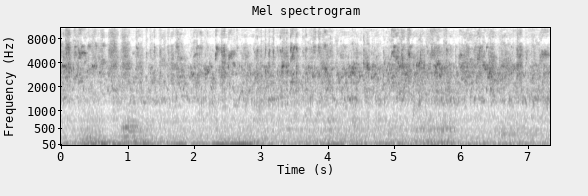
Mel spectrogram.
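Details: A flock of budgerigars flying in an old aviary: dense, continuous chirping and warbling chatter from many birds at once, bright and high, with no pauses throughout.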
